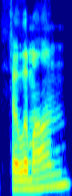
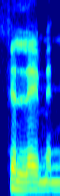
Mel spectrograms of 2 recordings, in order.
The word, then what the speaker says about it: Philemon: Like I've read through Philemon a number of times getting ready, and I'm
